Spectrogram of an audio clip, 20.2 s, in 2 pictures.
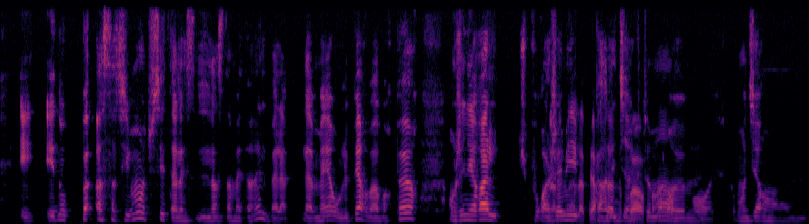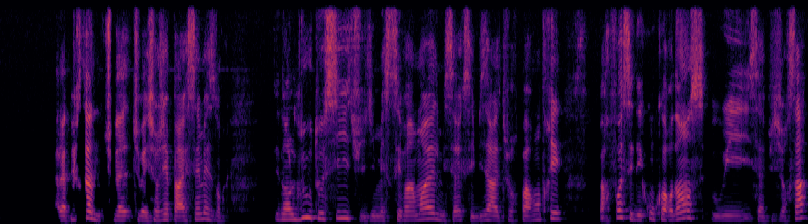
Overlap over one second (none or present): present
